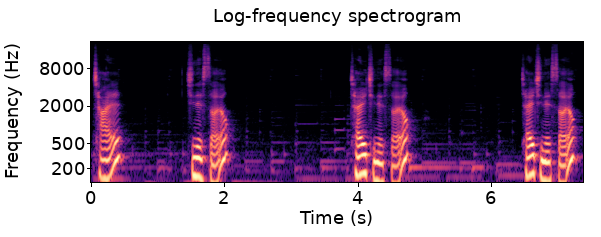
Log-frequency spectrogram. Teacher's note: Repeat after me to ask the question, which is with the rising intonation.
